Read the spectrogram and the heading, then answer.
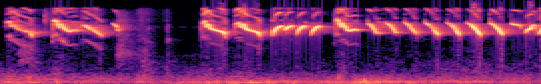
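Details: Pacitan-type Javan white-eye singing in a master recording used to stir other birds: very high, sharp slurred chirps, a short pause, then a fast rolling run of repeated downward-sweeping notes about six per second.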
